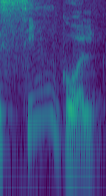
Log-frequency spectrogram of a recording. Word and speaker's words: single: Ecco, ragazzi, single. Usiamo è, è, la pronuncia è come l'inglese, non pronunciamo come italiano.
